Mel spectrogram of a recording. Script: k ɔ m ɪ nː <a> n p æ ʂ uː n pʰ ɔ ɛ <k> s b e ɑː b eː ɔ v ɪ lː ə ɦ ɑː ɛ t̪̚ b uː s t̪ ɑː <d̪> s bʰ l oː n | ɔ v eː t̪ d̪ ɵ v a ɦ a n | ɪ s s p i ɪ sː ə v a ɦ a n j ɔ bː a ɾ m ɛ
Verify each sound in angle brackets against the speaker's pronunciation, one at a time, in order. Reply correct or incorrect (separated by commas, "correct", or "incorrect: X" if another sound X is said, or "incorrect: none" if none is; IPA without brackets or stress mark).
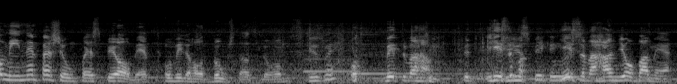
incorrect: ɛ, incorrect: none, correct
